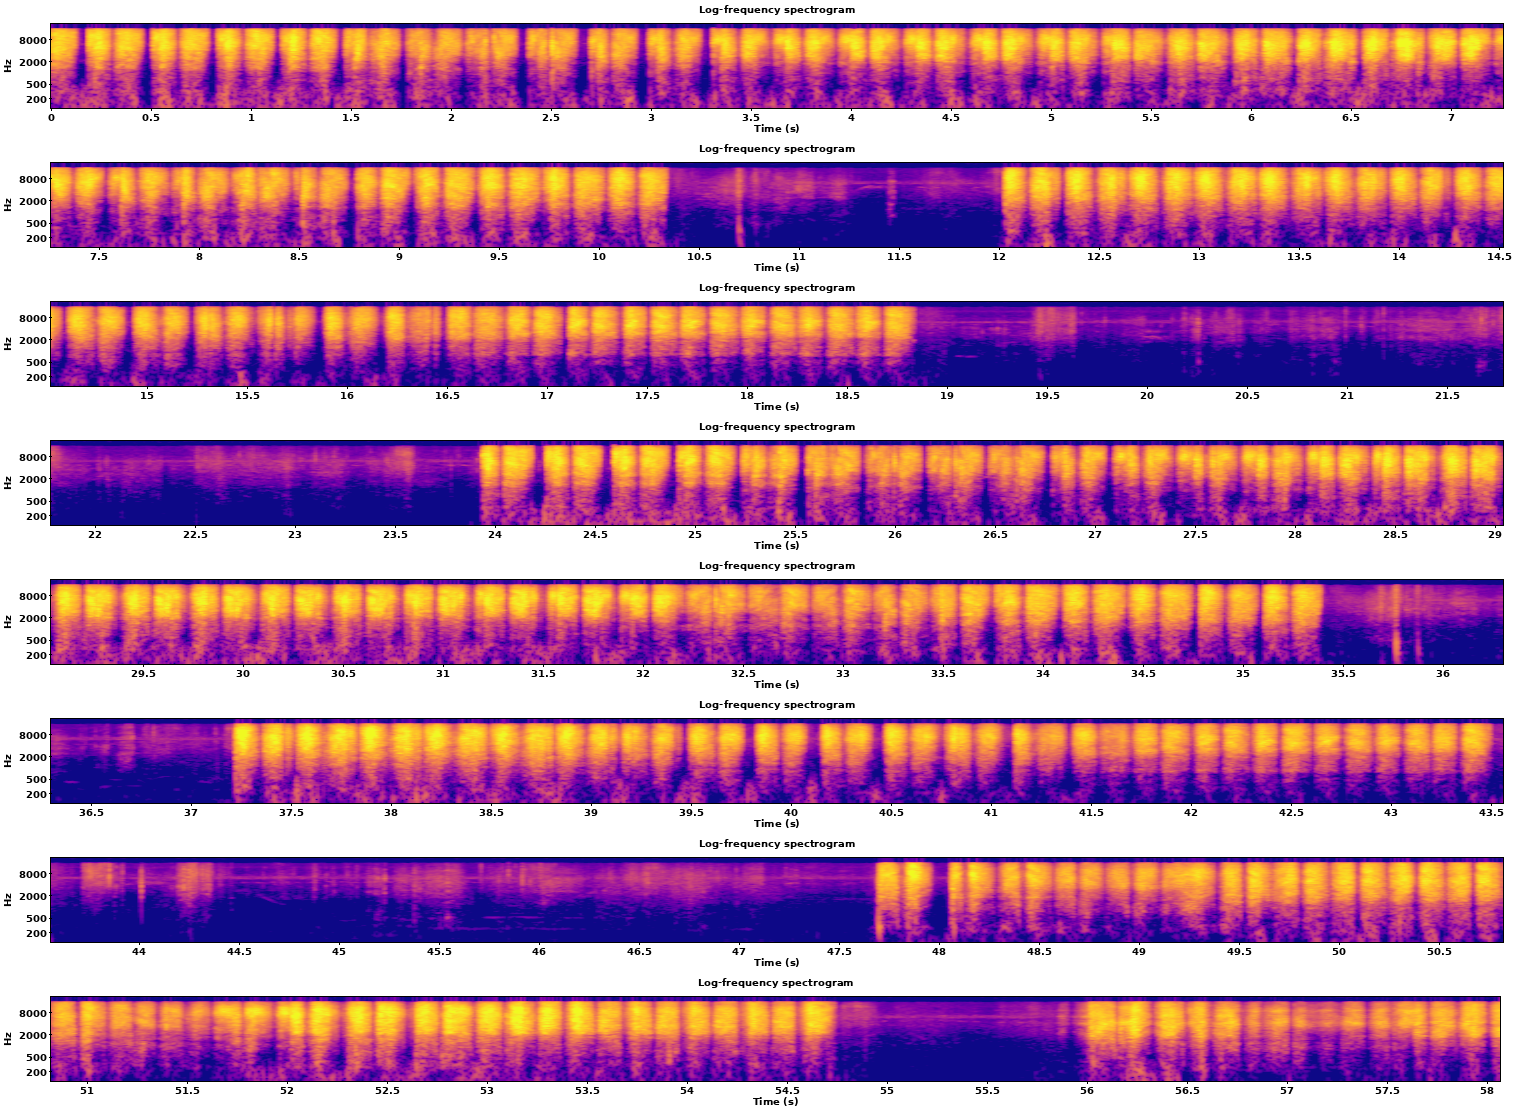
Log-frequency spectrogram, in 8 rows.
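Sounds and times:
shoe brush stroking leather: 0.0 - 10.4, 12.0 - 18.9, 23.9 - 35.4, 37.2 - 43.6, 47.7 - 54.8, 56.0 - 58.0.

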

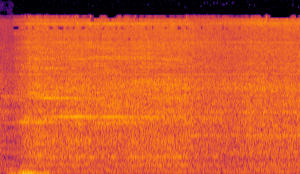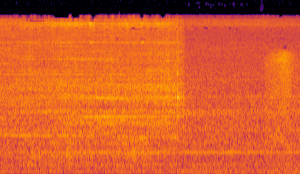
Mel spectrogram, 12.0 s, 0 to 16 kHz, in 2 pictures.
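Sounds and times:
bandsaw cutting wood: 0.4 - 9.7.

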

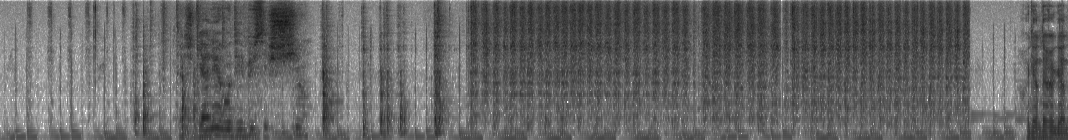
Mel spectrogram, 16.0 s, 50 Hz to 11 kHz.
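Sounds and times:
hand saw cutting wood: 5.8 - 14.6.

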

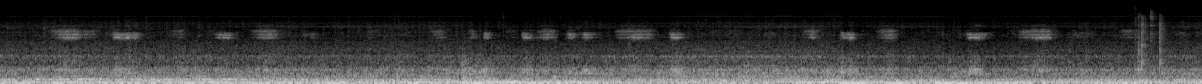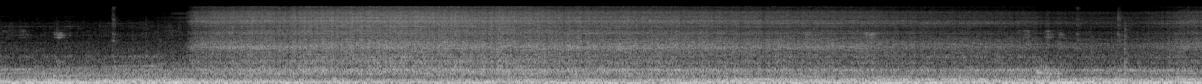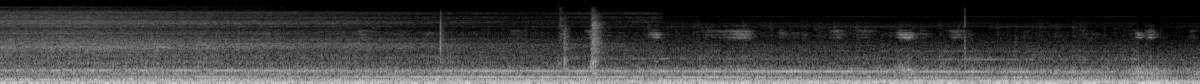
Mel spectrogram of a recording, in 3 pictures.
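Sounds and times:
train running rumble: 0.0 - 36.0
faint steady whine: 13.6 - 35.1
loud hiss: 13.7 - 31.6.

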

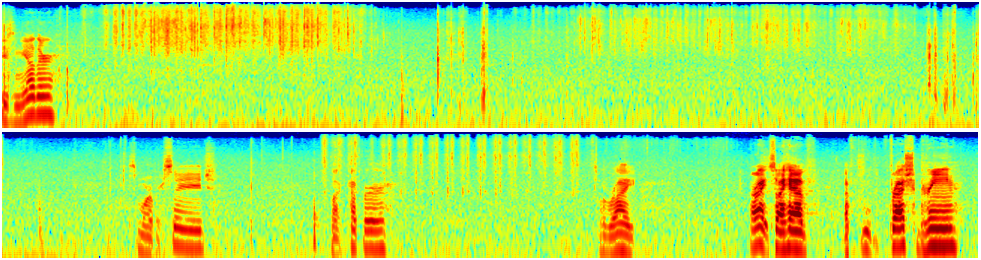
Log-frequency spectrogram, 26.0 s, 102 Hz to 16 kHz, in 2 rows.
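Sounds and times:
seasoning granules pattering: 1.1 - 5.1, 7.0 - 12.4, 17.3 - 21.0
spice shaker clicks: 18.1 - 20.8.

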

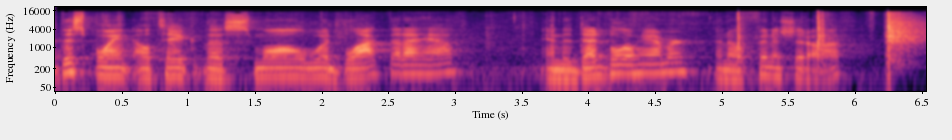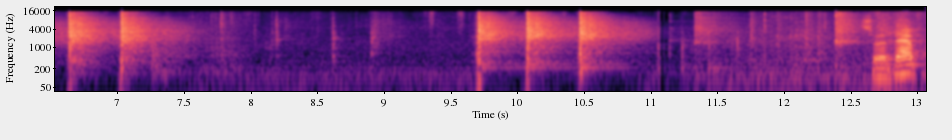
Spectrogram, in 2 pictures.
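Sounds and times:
hammer striking wood block: 5.1 - 7.6, 9.7 - 11.1.

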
